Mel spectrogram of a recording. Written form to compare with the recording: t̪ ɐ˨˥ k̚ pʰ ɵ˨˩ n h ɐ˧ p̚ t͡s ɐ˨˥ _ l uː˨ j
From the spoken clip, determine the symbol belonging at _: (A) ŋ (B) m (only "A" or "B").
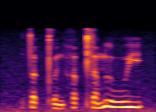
B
